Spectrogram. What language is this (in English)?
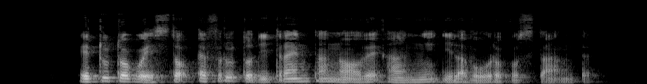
Italian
